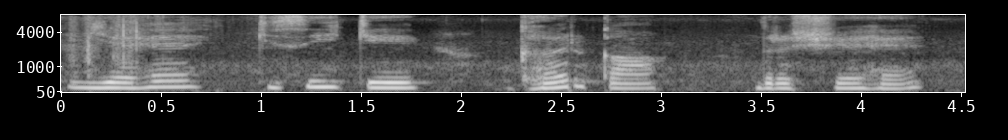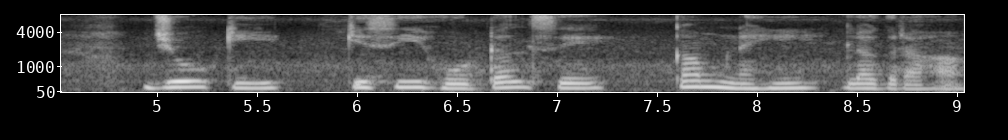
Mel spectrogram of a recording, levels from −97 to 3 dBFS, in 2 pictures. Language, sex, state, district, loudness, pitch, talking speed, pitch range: Hindi, female, Rajasthan, Bikaner, -19 LUFS, 200 Hz, 100 wpm, 185-215 Hz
